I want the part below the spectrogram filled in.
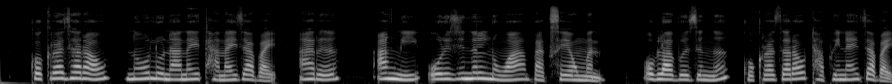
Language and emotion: Bodo, neutral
